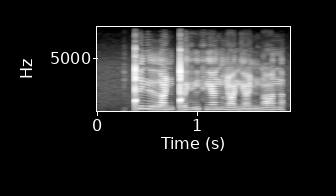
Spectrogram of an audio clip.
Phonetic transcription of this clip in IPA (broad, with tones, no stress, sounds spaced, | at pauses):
ǃ i˦ n r ɑ˧ ɲ ǃ ə˨ vʲ ə̃˨ fʲ ɑ̃ː˦ n ʎ ɑ̃˧ ɡʲ ɑ̃ː˨ ɲ ɡ ɑ̃˦ n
